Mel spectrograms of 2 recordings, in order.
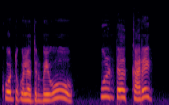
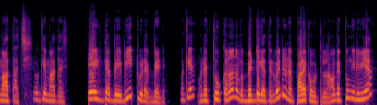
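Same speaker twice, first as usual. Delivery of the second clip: ordinary talk, nothing marked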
